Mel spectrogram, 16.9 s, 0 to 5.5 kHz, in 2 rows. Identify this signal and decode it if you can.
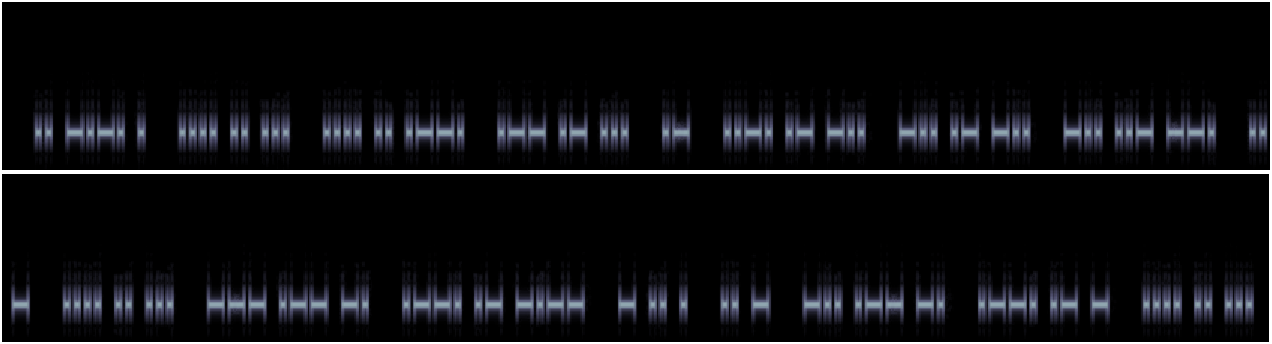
Morse code, heard as a keyed tone, about 34 wpm, 600 Hz. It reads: ICE HIS HIP WAS A FAD DAD DUG IT HIS OWN PAY TIE IT DWN PAT HIS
